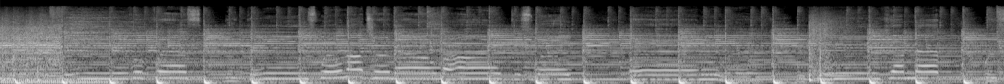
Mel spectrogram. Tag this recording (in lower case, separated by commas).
music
